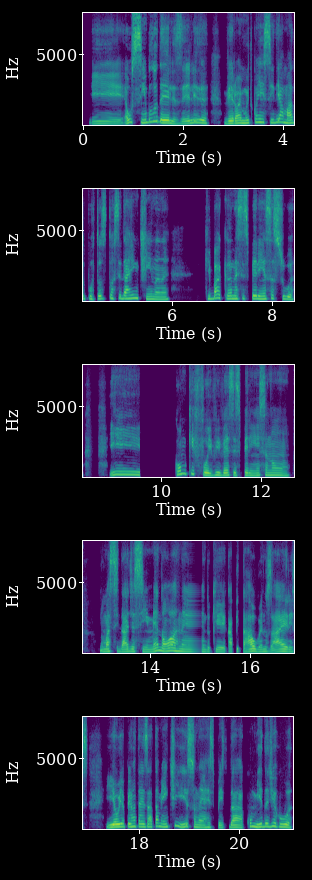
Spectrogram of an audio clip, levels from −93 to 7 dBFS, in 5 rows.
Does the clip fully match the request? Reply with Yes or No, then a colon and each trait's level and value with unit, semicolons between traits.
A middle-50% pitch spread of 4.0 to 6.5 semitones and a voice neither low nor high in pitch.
Yes: average, 4.4 semitones; medium, 180 Hz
